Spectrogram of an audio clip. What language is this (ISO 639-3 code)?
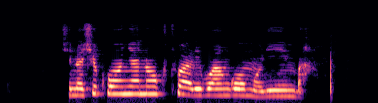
lug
